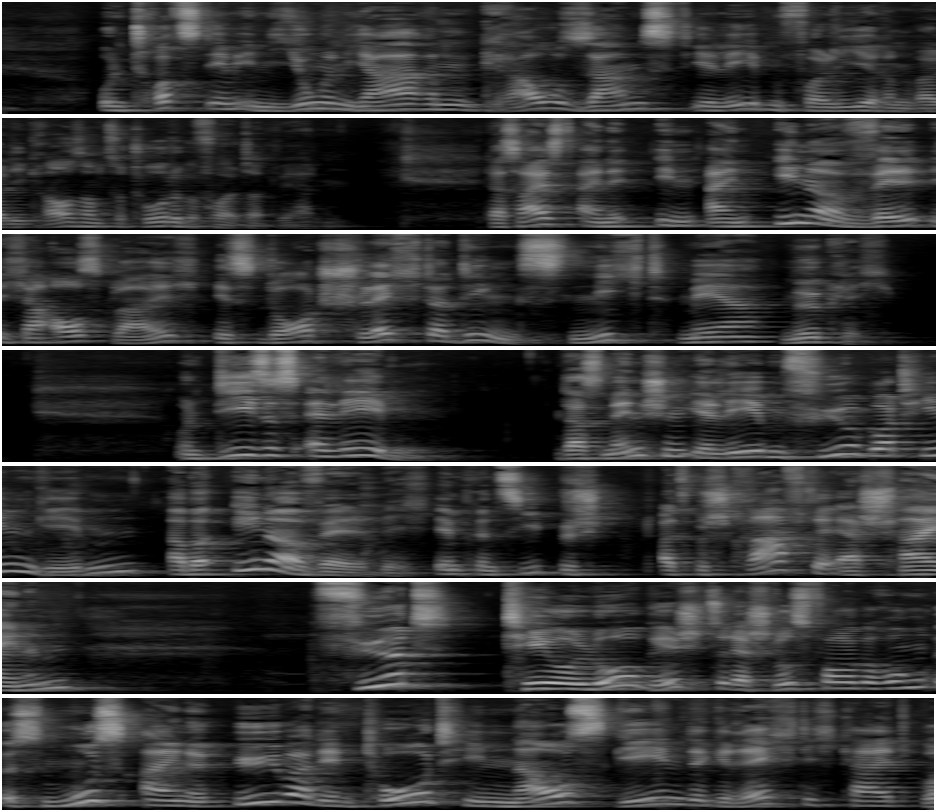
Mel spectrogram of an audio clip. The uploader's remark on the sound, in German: In einem Vortrag vor dem ökumensichen Gesprächskreis Rott (Wuppertal-Unterbarmen). Wir präsentieren hier den Mitschnitt des Vortrages.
